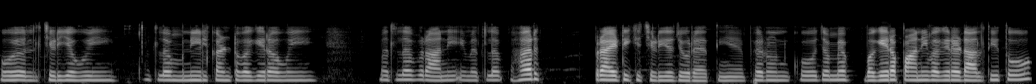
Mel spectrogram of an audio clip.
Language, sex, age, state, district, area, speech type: Hindi, female, 45-60, Madhya Pradesh, Seoni, urban, spontaneous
